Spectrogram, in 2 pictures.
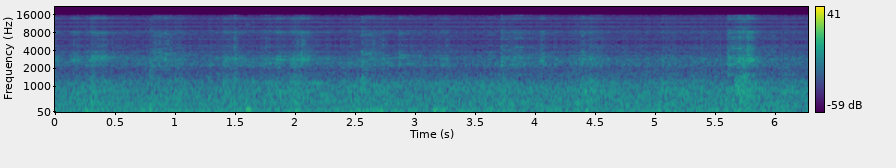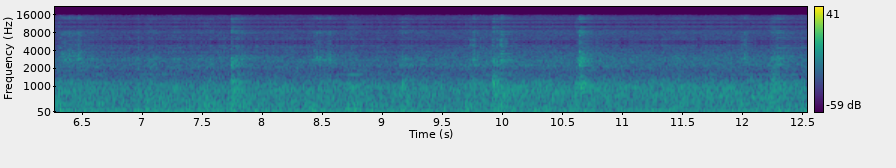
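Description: Freight train of empty container flat wagons rolling past: a steady low rumble with irregular knocks and clanks, the loudest about six seconds in.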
